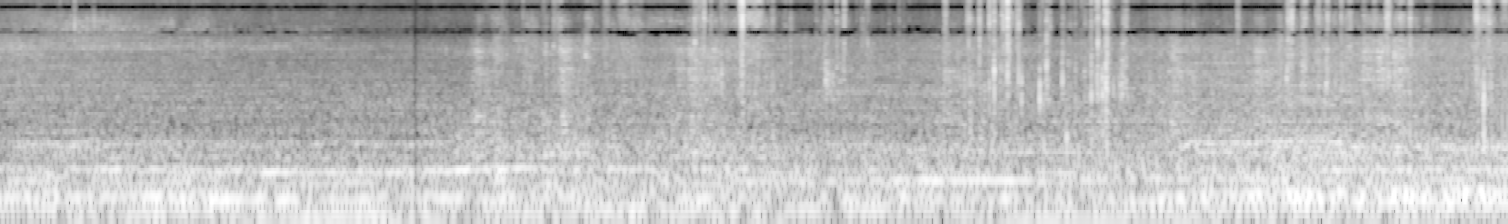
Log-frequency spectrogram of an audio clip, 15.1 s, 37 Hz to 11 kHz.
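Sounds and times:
plastic sleeve crinkling: 6.2 - 15.0.

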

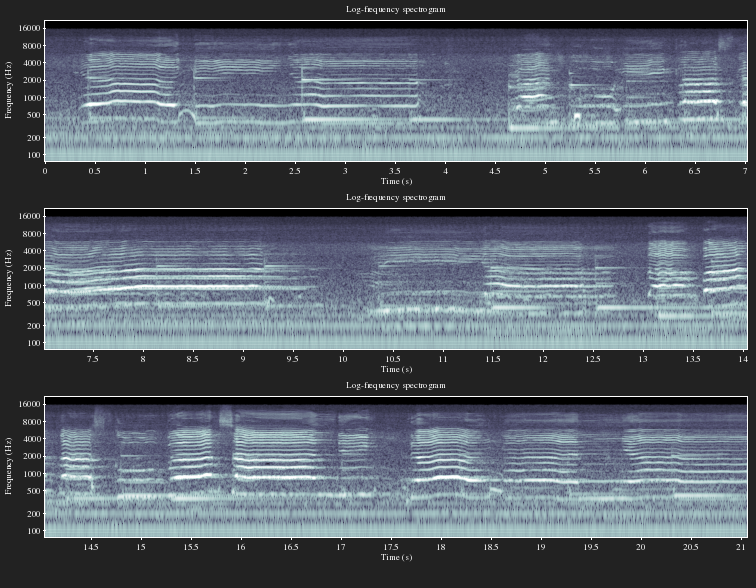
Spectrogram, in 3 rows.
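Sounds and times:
girl singing slow melody: 0.0 - 21.0
musical accompaniment: 2.4 - 17.6.

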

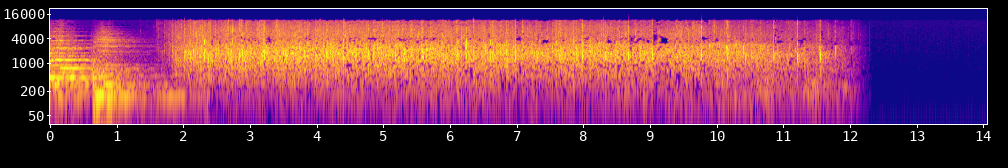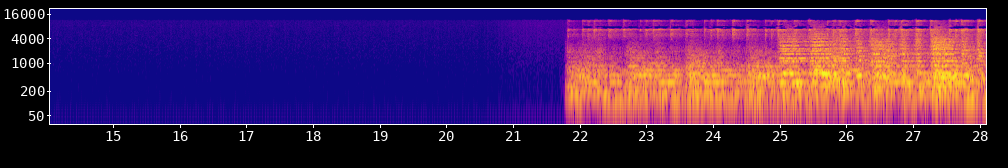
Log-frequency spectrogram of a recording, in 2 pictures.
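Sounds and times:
audience applauding: 1.6 - 12.2.

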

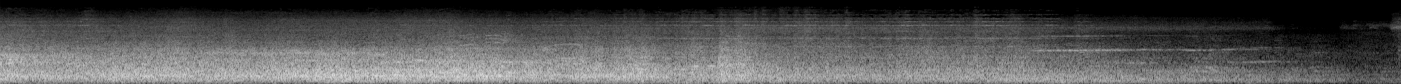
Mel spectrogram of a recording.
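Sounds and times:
subway train rumbling: 0.0 - 14.0.

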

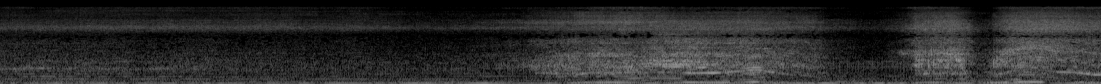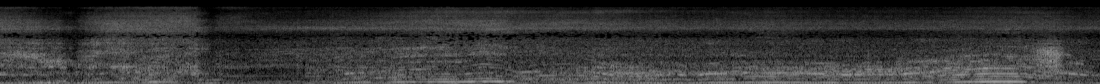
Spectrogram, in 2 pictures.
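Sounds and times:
chainsaw revving and cutting wood: 4.8 - 22.0.

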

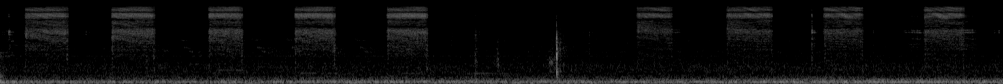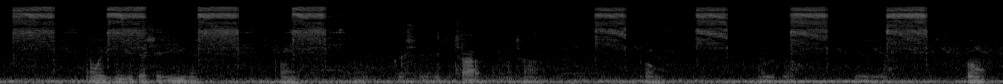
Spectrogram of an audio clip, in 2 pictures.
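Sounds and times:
aerosol spray can hissing: 0.3 - 4.3, 6.4 - 13.4, 16.0 - 16.4, 17.0 - 17.4, 18.0 - 19.4.

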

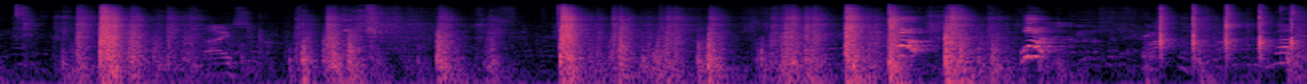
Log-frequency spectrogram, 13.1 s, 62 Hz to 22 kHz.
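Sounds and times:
bodies thudding on wrestling ring: 0.6 - 2.0, 2.9 - 10.3.

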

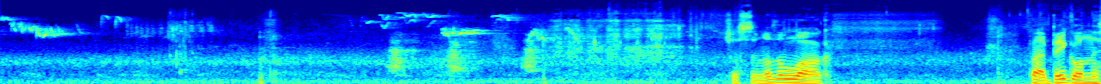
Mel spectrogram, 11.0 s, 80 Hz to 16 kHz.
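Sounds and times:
small birds chirping: 0.0 - 10.4
steady outdoor background: 0.0 - 11.0.

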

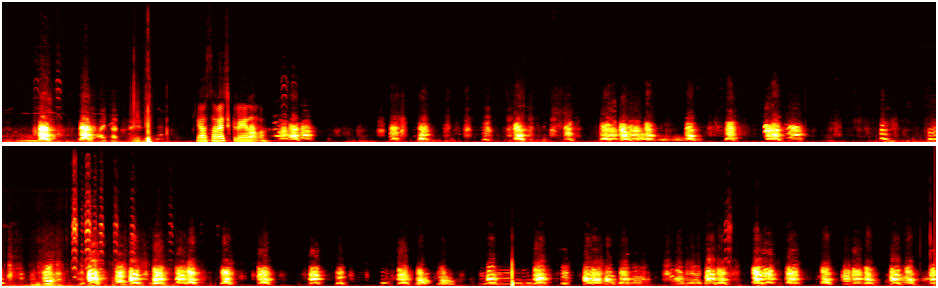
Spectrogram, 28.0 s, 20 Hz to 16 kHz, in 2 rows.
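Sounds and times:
dog barking: 0.4 - 1.6, 3.8 - 4.8, 5.8 - 6.6, 7.2 - 12.2, 14.0 - 28.0.

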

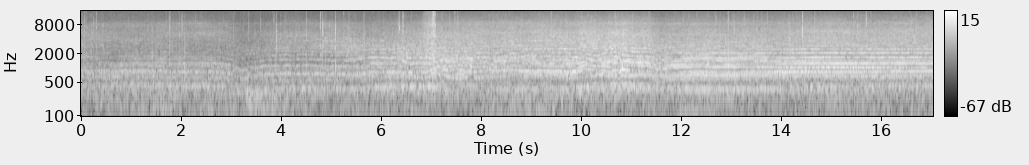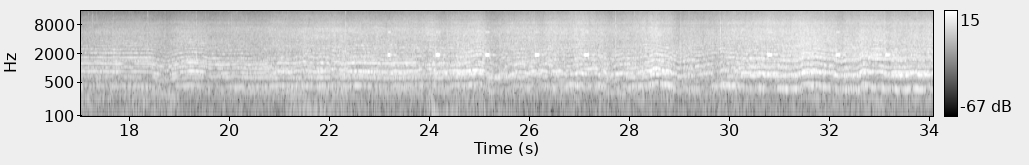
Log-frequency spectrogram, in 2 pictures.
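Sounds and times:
quadcopter propeller whine: 0.0 - 34.0
short high beeps: 24.1 - 24.4, 25.1 - 25.4, 30.8 - 31.0, 33.1 - 33.4.

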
